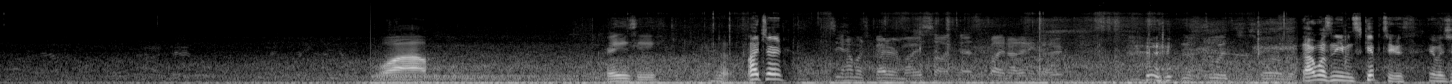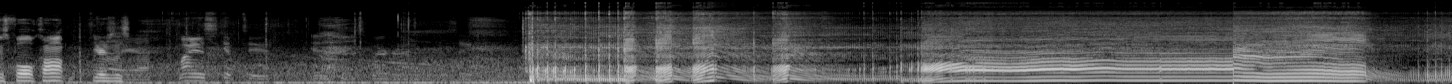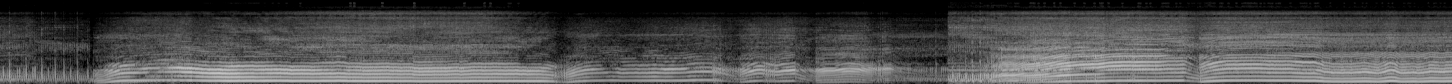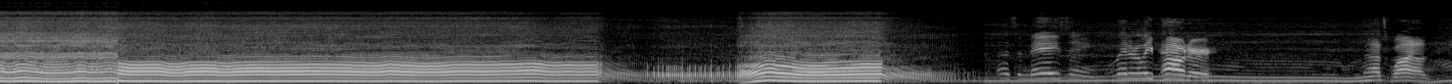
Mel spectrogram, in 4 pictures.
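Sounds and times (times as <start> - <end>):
chainsaw cutting wood: 6.2 - 13.6, 19.7 - 58.0.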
